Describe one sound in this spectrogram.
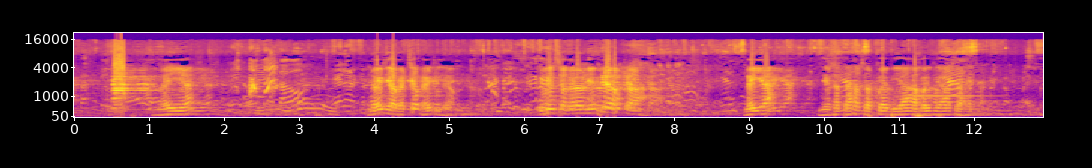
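A man speaks animatedly into a microphone over loudspeakers.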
